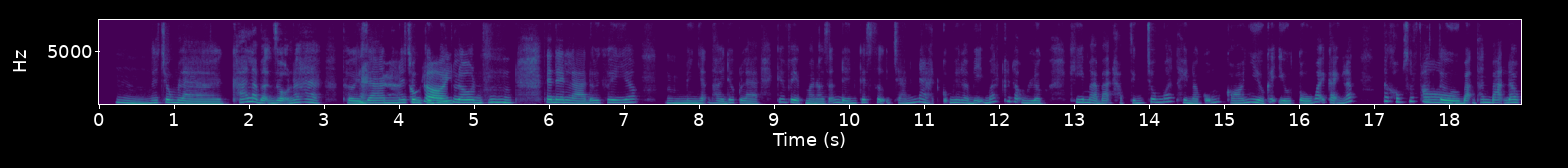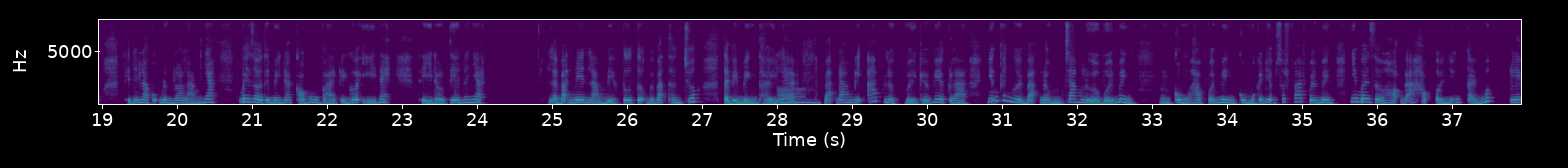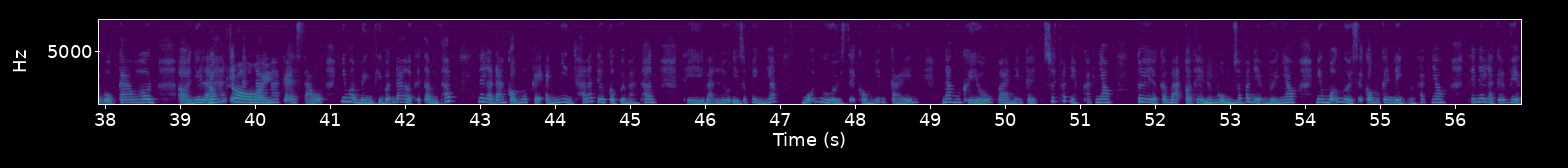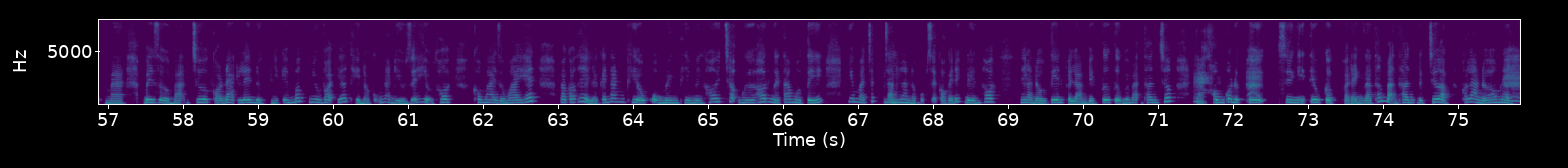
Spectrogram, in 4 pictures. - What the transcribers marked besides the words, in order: other background noise; tapping; chuckle; in English: "level"; chuckle
- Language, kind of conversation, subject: Vietnamese, advice, Làm sao để kiên trì hoàn thành công việc dù đã mất hứng?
